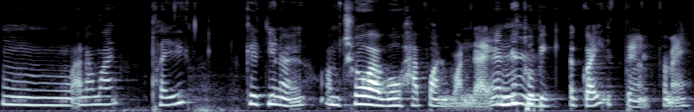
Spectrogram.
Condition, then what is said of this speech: Deafness. All my life, I think a lot of people mentioned or labelled me as hearing impaired because I could talk.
